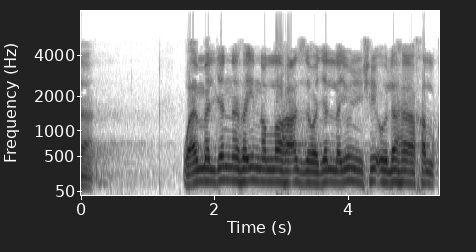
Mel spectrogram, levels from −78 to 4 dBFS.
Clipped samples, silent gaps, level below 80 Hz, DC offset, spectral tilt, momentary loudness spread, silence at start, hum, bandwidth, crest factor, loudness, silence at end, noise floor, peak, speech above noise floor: 0.2%; none; -52 dBFS; under 0.1%; -8.5 dB/octave; 4 LU; 0 s; none; 7.2 kHz; 12 dB; -11 LUFS; 0 s; -48 dBFS; 0 dBFS; 37 dB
